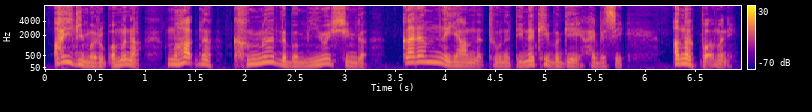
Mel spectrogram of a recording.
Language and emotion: Manipuri, surprised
